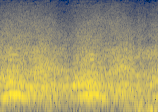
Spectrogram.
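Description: A crowd at an MMA event roars and cheers in a sustained, swelling wave of many voices, fairly distant and continuous.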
